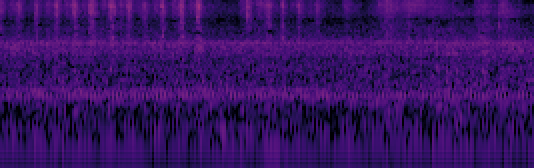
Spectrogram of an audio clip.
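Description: Low, steady background hum and hiss with no distinct events.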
